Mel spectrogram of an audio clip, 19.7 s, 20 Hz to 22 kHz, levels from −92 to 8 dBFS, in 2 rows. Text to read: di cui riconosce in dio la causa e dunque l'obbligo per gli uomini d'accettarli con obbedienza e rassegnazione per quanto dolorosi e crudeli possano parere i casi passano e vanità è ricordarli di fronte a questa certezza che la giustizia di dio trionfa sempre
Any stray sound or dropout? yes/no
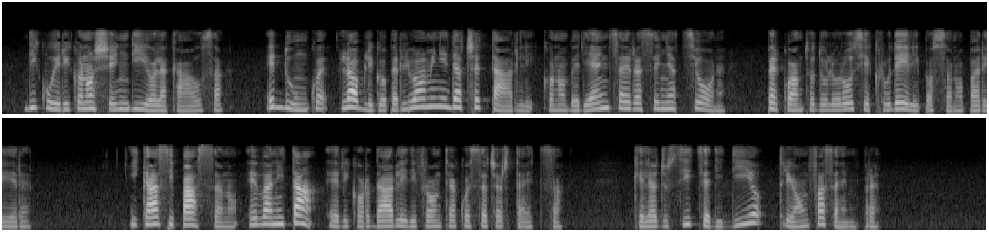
no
